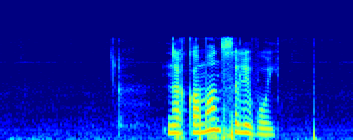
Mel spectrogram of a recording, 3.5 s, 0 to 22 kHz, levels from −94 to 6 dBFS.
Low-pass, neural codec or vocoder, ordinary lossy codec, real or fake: 7.2 kHz; none; none; real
